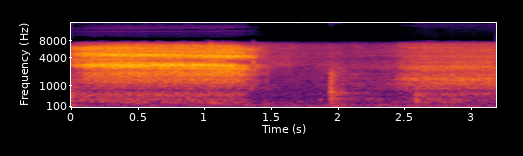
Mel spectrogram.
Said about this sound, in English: Hear that, buddy? Yeah, just blowing the mic. No, I blew onto the phone.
